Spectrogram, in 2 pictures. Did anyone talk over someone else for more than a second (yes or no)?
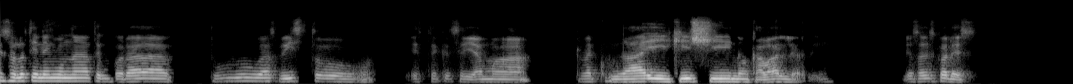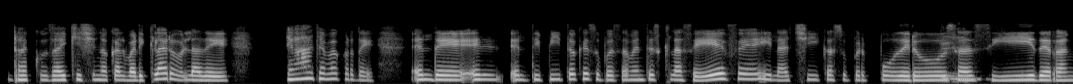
no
